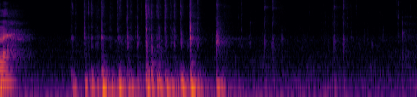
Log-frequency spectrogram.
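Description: Typing on a computer keyboard: a quick run of keystrokes about a second in, then a few fainter clicks.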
